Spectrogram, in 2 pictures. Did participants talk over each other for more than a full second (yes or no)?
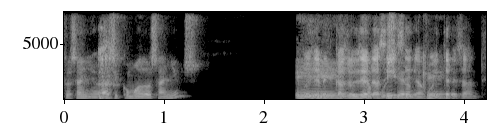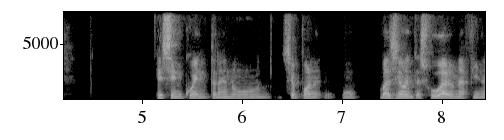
yes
